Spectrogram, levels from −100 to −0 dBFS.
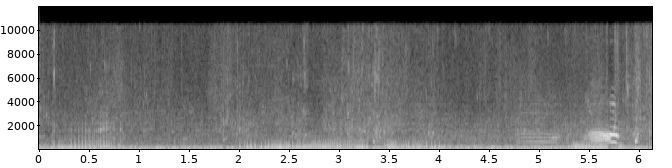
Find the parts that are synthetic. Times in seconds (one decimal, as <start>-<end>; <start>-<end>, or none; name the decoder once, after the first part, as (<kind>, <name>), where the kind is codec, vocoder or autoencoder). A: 2.3-6.1 (vocoder, Vocos)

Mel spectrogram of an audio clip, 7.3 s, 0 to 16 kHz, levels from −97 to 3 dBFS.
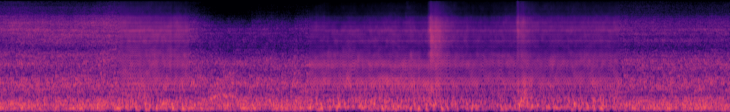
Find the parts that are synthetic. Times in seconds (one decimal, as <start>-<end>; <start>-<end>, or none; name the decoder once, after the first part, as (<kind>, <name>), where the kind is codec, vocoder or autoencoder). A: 1.2-1.9 (vocoder, Vocos); 3.1-6.2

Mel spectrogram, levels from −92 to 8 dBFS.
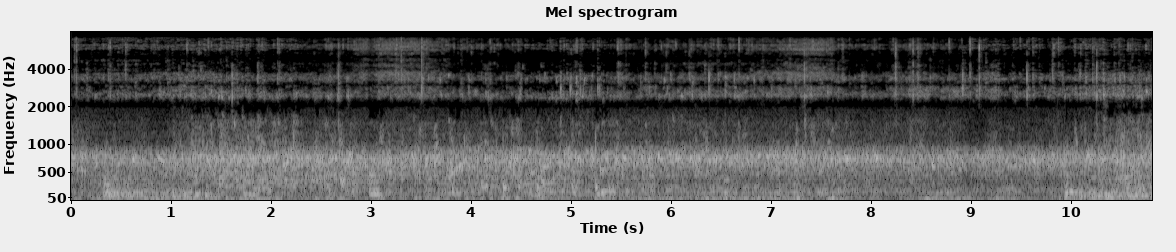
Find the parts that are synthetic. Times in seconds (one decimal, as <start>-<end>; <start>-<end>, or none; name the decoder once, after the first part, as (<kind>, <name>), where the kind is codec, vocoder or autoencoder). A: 2.3-4.5 (vocoder, Vocos); 5.4-8.9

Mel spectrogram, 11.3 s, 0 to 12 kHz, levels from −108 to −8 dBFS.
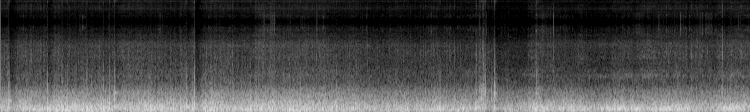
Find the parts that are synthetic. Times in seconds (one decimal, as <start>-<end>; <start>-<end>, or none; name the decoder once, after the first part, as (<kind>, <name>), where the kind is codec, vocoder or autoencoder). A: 2.1-2.8 (vocoder, Vocos)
